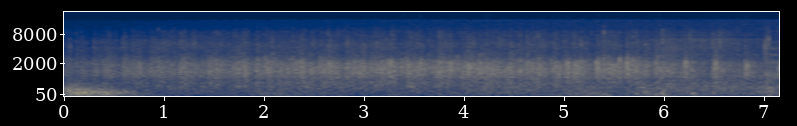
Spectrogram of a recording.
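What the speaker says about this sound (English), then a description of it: "So once again, a round of applause for our candidates." Sustained audience applause at a candidates' meeting, a dense, even wash of many hands clapping from start to finish, fairly close and steady.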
